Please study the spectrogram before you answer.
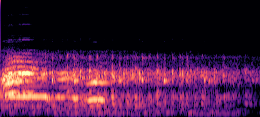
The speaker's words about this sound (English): Slowly, with her engines straining to the utmost, the fireboat pushes the great flaming barge down the river.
